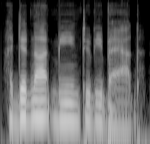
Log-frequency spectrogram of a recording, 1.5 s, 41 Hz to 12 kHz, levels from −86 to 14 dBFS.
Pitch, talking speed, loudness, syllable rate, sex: 95 Hz, 280 wpm, -16 LUFS, 5.3 syllables/s, male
